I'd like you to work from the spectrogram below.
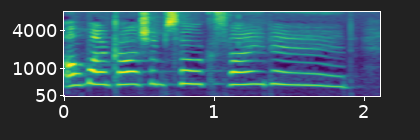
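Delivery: put-on very high, sweet, excited, drawn-out gushing. Imitating how people say it in an endearing way: imitating an endearing excited tone. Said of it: "you say it in a endearing way".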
